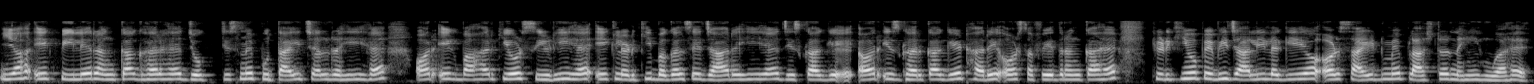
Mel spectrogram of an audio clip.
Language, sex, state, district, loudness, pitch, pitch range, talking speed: Hindi, female, Bihar, West Champaran, -15 LUFS, 235 Hz, 225-250 Hz, 200 wpm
